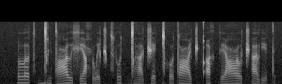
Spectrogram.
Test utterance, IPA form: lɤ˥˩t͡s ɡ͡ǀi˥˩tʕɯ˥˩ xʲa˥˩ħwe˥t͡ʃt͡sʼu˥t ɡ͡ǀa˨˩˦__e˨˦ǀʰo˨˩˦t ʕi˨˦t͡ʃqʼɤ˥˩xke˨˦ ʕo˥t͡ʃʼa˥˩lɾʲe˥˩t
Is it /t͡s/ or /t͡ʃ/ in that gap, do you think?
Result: t͡ʃ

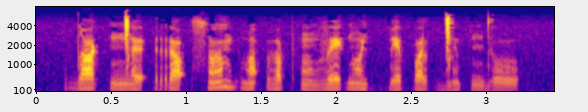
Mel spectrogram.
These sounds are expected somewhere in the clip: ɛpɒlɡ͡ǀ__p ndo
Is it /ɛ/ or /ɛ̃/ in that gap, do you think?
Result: ɛ̃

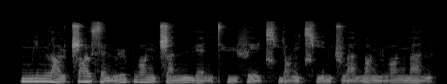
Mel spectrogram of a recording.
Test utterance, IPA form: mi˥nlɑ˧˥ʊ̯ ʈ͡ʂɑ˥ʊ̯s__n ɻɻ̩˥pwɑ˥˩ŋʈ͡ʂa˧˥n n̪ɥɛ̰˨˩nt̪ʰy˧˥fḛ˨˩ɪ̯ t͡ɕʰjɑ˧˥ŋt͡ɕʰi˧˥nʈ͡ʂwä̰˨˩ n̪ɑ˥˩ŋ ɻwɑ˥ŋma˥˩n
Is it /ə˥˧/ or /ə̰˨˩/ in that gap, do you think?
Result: ə̰˨˩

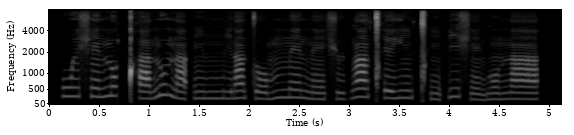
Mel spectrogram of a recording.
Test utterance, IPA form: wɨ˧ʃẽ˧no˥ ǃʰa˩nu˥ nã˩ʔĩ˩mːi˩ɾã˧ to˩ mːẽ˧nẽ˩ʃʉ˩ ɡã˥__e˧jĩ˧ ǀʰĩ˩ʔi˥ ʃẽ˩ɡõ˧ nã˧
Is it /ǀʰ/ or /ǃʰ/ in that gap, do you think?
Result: ǀʰ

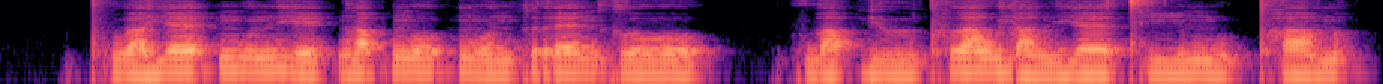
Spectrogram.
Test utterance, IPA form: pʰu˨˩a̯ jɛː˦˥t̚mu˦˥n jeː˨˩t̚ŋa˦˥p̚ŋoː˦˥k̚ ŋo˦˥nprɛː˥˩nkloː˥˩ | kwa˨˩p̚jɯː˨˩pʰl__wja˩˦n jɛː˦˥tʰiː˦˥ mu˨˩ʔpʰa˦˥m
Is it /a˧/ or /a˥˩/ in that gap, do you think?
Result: a˥˩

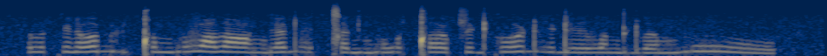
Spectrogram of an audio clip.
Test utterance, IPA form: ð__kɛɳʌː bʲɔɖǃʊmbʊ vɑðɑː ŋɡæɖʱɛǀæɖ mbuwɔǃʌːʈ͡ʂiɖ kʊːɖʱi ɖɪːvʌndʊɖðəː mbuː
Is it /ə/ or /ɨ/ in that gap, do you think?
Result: ə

